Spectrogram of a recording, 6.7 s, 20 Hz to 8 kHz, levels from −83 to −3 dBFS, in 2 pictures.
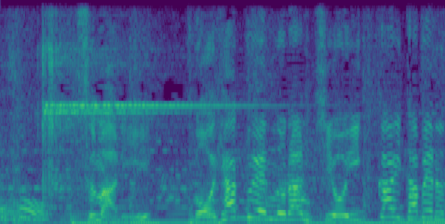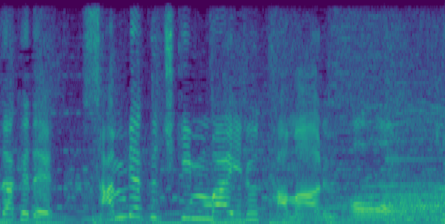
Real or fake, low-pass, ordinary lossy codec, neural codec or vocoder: real; none; none; none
